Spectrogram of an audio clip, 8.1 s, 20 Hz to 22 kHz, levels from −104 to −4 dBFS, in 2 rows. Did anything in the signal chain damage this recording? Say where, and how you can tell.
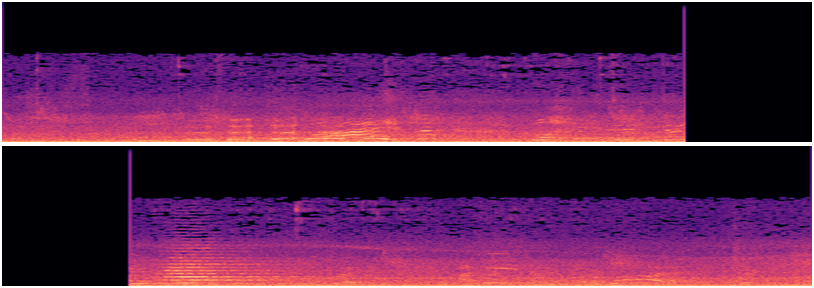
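Yes: a rebuffering stall at playback, 3.41 to 4.69 s. The player's buffer ran dry, adding 1.28 s of silence. Unlike a dropout, the sound then resumes where it stopped, with nothing missing.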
